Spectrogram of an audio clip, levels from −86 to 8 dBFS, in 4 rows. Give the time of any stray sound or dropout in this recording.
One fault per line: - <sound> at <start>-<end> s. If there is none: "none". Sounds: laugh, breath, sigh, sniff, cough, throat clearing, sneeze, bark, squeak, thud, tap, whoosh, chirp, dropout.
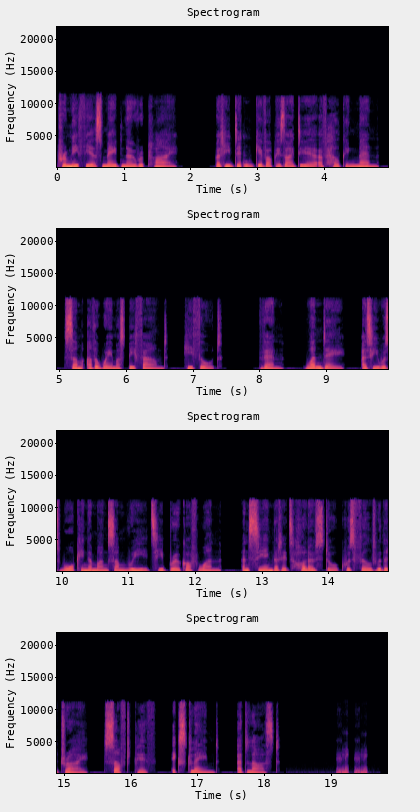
- laugh at 19.1-19.6 s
